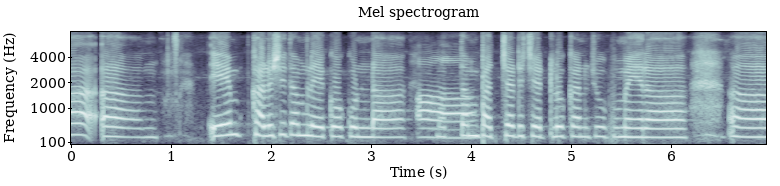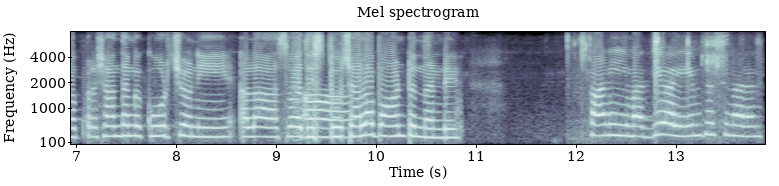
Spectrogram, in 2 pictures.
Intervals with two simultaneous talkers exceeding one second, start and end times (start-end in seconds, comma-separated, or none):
none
